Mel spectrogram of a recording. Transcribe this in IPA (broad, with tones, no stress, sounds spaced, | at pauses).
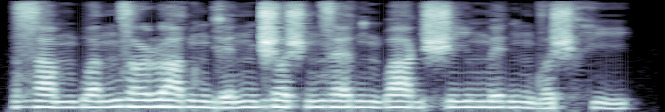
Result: z a˨ m b ɐ˨ n z ʌ˧ ɭ a˧ d ŋ ɡ e˨ n d͡ʒ ʌ˦˨ ʃ n z ɛ˧ d m b a˧ ɡ ʃ i˧ m e˧ ɡ n d ʌ˨ ʃ x i˨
